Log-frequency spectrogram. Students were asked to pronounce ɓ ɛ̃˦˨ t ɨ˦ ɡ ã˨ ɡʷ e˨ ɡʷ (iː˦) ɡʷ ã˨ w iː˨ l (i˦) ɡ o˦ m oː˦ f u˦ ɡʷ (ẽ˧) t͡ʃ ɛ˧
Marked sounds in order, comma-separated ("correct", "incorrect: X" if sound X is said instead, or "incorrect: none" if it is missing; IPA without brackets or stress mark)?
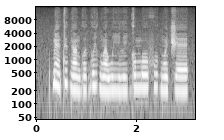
correct, incorrect: i˨, incorrect: ɛ̃˧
